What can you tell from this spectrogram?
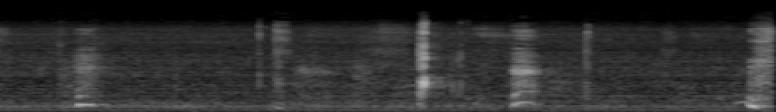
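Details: Several short, abrupt, sharp voiced catches at irregular intervals in a quiet room, typical of hiccups; recorded on a Flip Video camcorder.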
